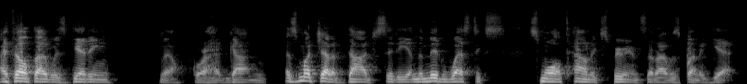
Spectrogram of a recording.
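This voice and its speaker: A man's medium-pitched voice, dark and mellow, at a fairly quick pace with big swings in loudness and ordinary pitch variation. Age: 60s. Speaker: memoir narrator. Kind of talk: reflective memoir narration. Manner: conversational, reflective.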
